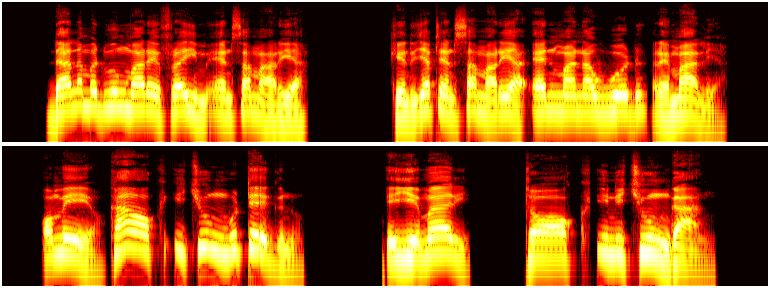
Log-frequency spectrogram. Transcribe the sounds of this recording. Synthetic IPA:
dalamadwoŋmaɾɛfɾaimɛnsama̰ɾɪja | kended͡ʒatɛndsamaɾɪaʔɛnmanawodɾɛmalɪa̰ | ɔmɪjɔ̰kaɔkit͡ʃuŋmoteɡno̰ | ejemaɾi | tɔkinit͡ʃuŋɡa̰ŋ

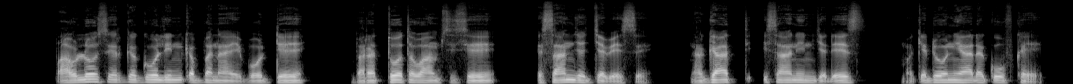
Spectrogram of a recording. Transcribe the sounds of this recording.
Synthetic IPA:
pʼaːwlo̞ːsɛɾɡɐɡo̞ːliːŋkʼɐbːɐnaːɛbo̞ːd̪ːe̞ː | bɐɾɐt̪ːo̞ːt̪ɐwaːmsɪse̞ː | ɪsaːnd͡ʒɐd͡ʒːɐβe̞ːsːɛ̰ | nɐɡaːt̪ːɪ̥ɪsaːniːnd͡ʒɛᶑe̞ːs | mɐ̰kʼɛd̪o̞ːnɪjaːᶑɐkʼuːfkɐʔɛ̰

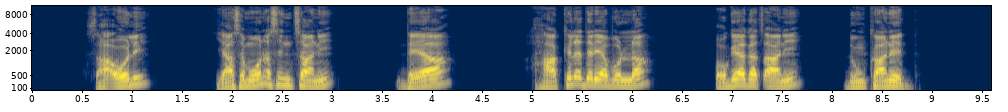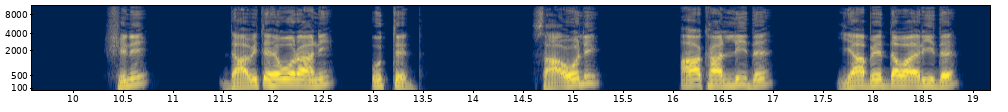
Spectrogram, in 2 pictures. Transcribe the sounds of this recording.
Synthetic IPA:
sa̰ːʔo̞ːlɪ | jaːs̬ɛmo̞ːnɐs̬ɪnt͡sːaːn | d̪ɛʔjaː | ɦaːkːɪlɛd̪ɛɾɪjaːbɔlːɐ | ɔɡɪjaɡɐt͡sʼaːnɪ | d̪ʊŋkːaːne̞ːd̪ːɐ | ʃɪn | d̪aːwɪt̪ɛhɛwɔɾaːn | ʊt̪ːe̞ːd̪ːɐ | saːʔo̞ːlɪ | aːkaːlːiːd̪ɛ | jaːbe̞ːd̪ːɐwaːɛɾiːd̪ɛ

